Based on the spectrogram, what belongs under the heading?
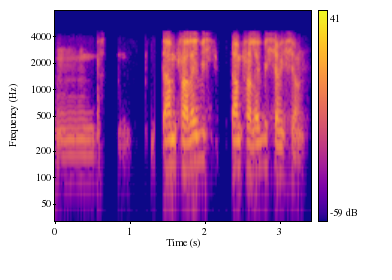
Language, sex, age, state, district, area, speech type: Bodo, male, 30-45, Assam, Kokrajhar, rural, conversation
